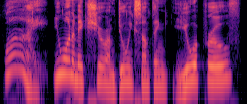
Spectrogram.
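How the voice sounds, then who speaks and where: A man voicing an excitable, defensive young woman with an eager, hesitant manner in an audiobook story. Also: sits high, measured pace, no echo, clean studio sound, voice pushed up, exaggerated voice. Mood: defiant.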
